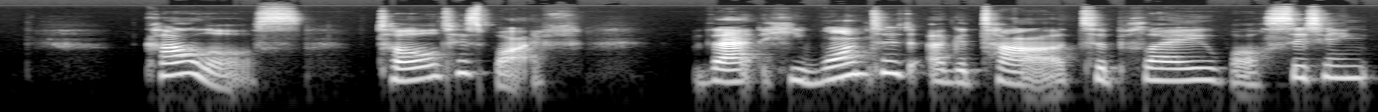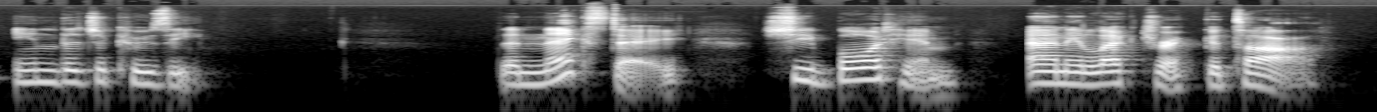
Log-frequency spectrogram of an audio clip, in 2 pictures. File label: Guitar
